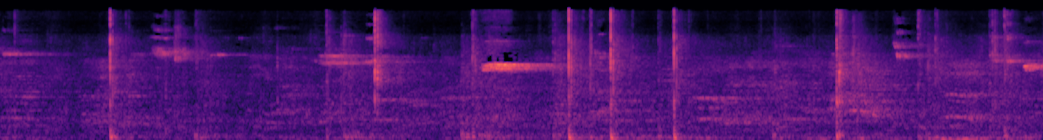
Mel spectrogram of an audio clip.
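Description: Volleyball being struck during a rally: several sharp smacks of hands and forearms on the ball, echoing in a large sports hall, with players' voices in the background.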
